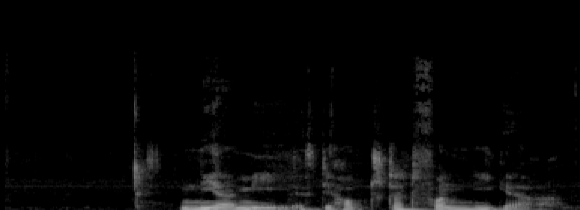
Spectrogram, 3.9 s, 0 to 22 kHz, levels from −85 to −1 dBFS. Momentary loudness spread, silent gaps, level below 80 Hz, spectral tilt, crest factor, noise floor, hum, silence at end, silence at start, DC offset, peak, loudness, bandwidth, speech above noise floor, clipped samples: 15 LU; none; -72 dBFS; -6.5 dB/octave; 18 dB; -74 dBFS; none; 0.2 s; 0.9 s; under 0.1%; -22 dBFS; -39 LUFS; 16 kHz; 36 dB; under 0.1%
